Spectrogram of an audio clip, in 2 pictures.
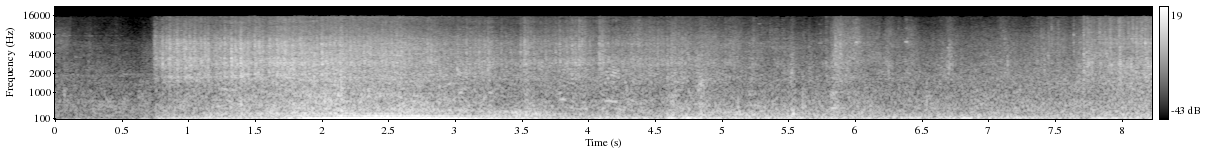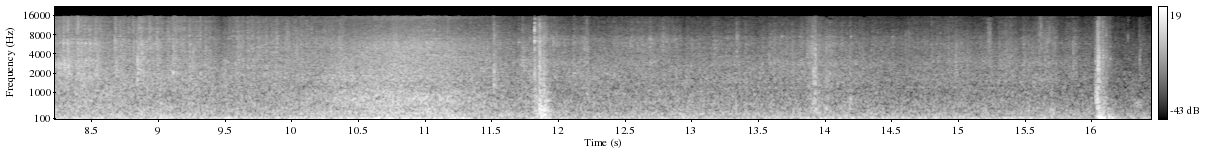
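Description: Parking-lot traffic ambience: a steady wash of road and vehicle noise, with a car engine humming loudest about two to three seconds in. A single sharp click comes near the end.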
